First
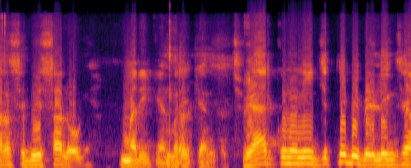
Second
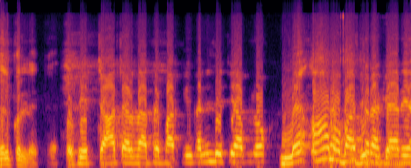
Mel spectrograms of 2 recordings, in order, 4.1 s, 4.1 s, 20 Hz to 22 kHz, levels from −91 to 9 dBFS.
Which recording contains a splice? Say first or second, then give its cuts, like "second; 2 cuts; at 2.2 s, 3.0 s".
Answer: first; 1 cut; at 2.4 s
